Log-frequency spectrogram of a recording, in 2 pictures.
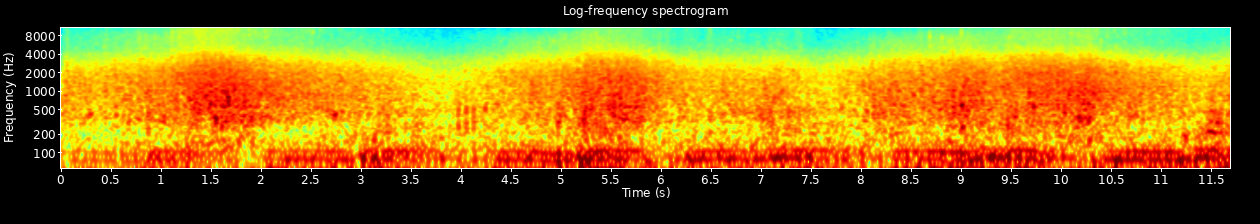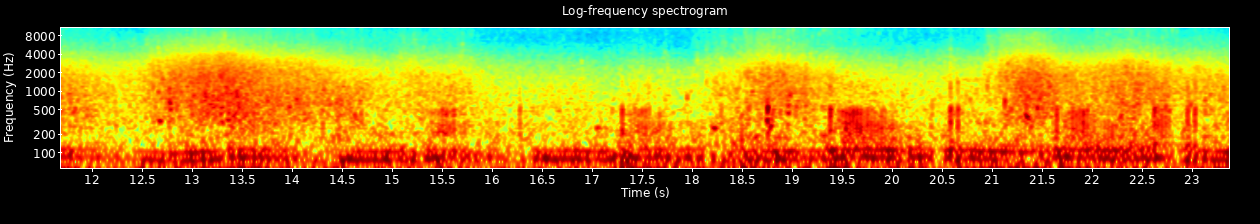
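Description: Sea waves roll in and wash over the shore in steady, surging swells every few seconds, with a constant low rumble of wind and water underneath and no voices.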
